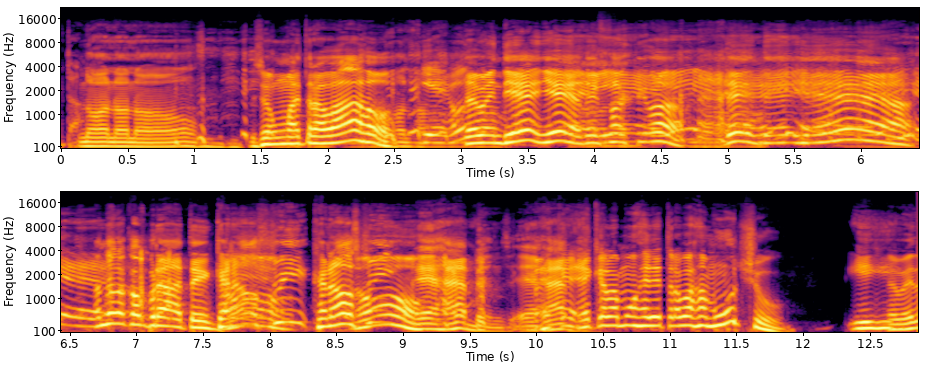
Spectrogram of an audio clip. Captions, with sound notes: No, no, no. (Speaking In Foreign Language) Yeah, they fuck you up. (All Laughing) (Speaking In Foreign Language) It happens. (Speaking In Foreign Language)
